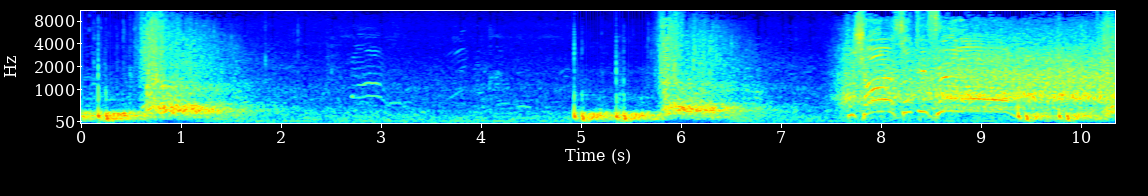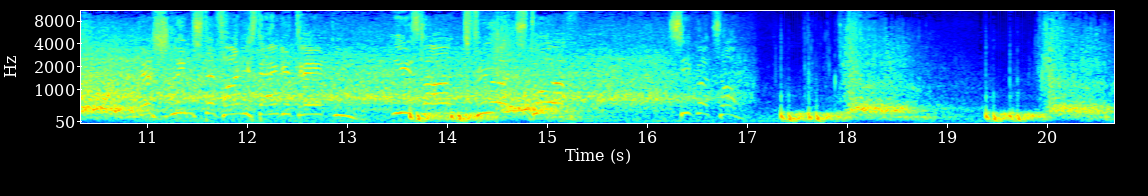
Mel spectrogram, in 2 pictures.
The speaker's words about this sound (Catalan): El crit viking, que uneix la selecció islandesa i la seva afició, es converteix en un dels sons del campionat.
